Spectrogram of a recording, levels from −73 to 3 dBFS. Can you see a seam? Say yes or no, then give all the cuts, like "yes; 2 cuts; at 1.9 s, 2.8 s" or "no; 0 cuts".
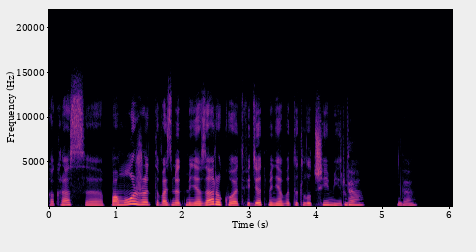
no; 0 cuts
